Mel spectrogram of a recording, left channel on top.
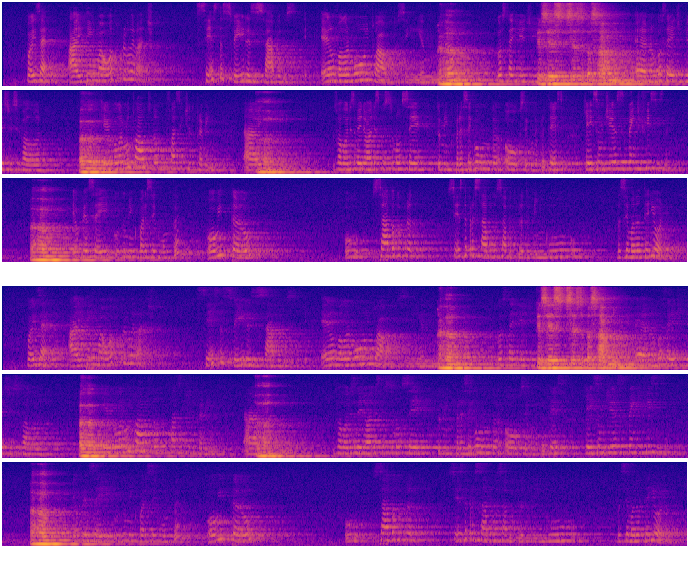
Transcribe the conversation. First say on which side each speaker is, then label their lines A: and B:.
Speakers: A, on the left; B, on the right.
A: Pois é, aí tem uma outra problemática. Sextas-feiras e sábados é é um valor muito alto, assim, eu não
B: Aham.
A: gostaria de,
B: Quer dizer, s- de sexta para sábado?
A: é, não gostaria de investir esse valor,
B: Aham,
A: porque é um valor muito alto, não faz sentido para mim. Aí
B: aham,
A: os valores melhores costumam ser domingo para segunda ou segunda para terça, que aí são dias bem difíceis, né?
B: aham,
A: Eu pensei o domingo para segunda, ou então o sábado para sexta para sábado, sábado para domingo da semana anterior.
